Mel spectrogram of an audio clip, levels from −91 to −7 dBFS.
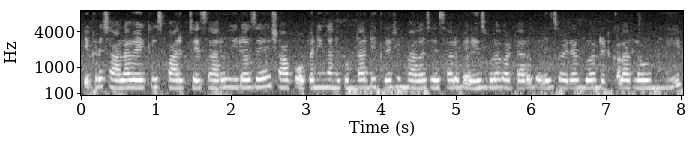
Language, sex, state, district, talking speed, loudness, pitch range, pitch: Telugu, female, Andhra Pradesh, Sri Satya Sai, 165 wpm, -14 LUFS, 230-245 Hz, 235 Hz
